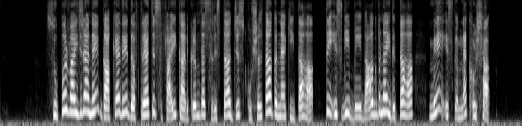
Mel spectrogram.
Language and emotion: Dogri, happy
